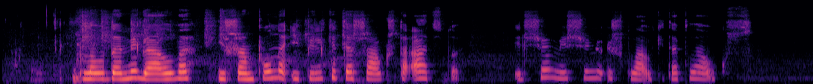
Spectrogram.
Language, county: Lithuanian, Panevėžys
